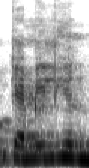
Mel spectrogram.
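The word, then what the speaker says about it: chameleon: हैं देखिए यहां पर जो एच है ना इसमें साइलेंट है इसलिए इसको कैमलिन बोलेंगे ओके देखिए एक्सप्लेनेशन ऑफ द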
